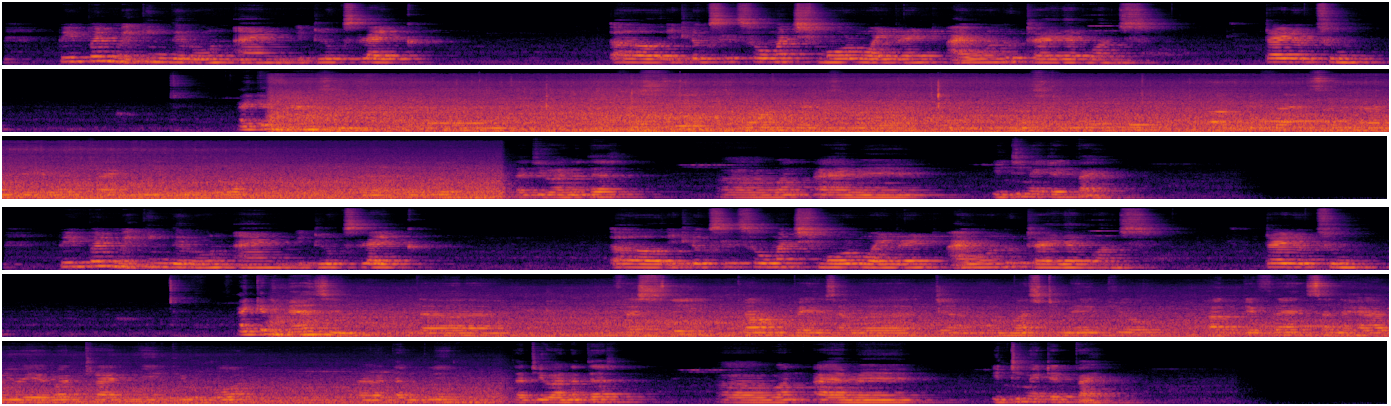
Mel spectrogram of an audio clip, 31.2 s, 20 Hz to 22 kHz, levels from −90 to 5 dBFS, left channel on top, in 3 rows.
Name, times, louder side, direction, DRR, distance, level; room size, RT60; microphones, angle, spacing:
voice 1, 0.4-2.9 4.5-8.6 9.5-10.2 23.2-23.3, right 1 dB, 20° left, -2 dB, 1.4 m, -30 dB
voice 2, 12.2-14.2 15.1-19.1 19.4-22.7 23.4-24.3 24.6-25.5 26.2-27.7 28.2-29.2, right 2 dB, 80° right, 1 dB, 1.2 m, -30 dB
sound 1, 12.4-24.6, left 5 dB, 90° left, 0.4 m, -30 dB
5.2 x 4.5 x 4.9 m, 0.75 s
head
